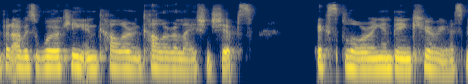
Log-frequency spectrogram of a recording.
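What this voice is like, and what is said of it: Speaks with a noticeable accent. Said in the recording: “my vowels got tangled up and people said, what did she say? ... I have an accent and I'm sorry you have to listen a little bit closer”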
